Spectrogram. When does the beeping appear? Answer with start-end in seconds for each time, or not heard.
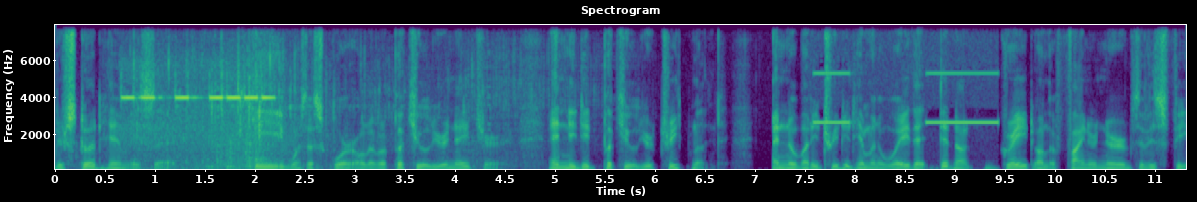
0.6-2.0, 7.5-9.4.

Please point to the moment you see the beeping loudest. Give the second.
2 s.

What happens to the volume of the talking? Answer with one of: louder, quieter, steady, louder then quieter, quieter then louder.
steady.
